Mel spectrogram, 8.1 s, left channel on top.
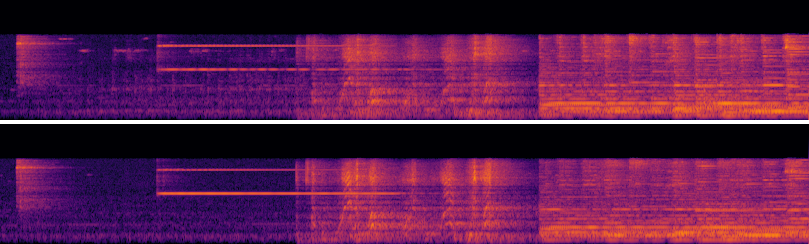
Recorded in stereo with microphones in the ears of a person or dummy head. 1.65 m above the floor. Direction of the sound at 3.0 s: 30° right (ahead or behind).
